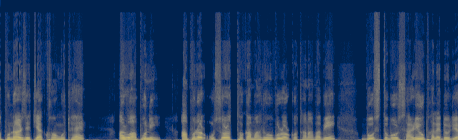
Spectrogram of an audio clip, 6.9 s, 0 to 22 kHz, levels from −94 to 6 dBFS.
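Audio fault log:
throughout: Opus compression, likely a hybrid-mode encode near 16 kbps. The speech sounds hoarse and grainy, and the spectrogram shows noisy, smeared bands reaching 20.2 kHz.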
